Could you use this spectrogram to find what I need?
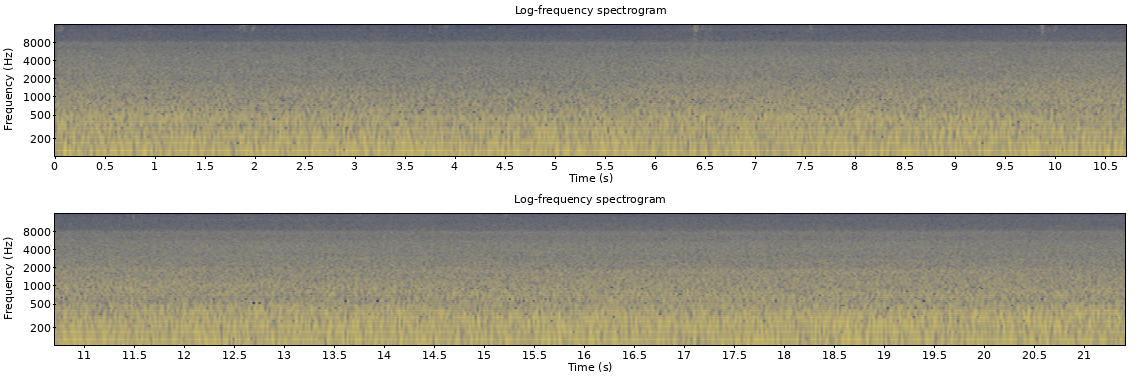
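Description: A river rushes steadily below, heard from a distance.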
